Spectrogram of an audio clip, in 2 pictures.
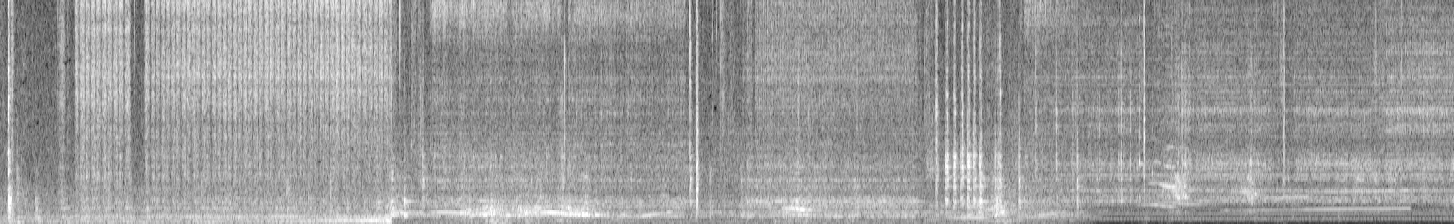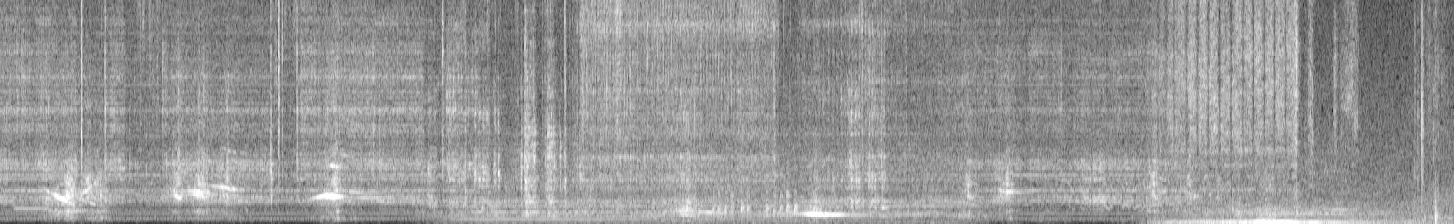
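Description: A hand rubbing over a wooden knife handle in soft, irregular strokes, with a few faint squeaks and clicks.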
